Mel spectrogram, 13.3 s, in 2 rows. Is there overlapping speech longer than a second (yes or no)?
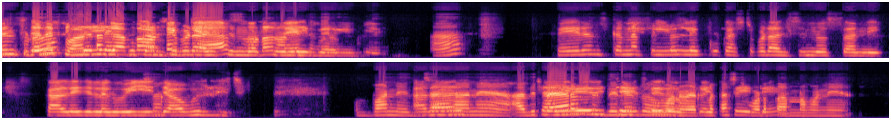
yes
